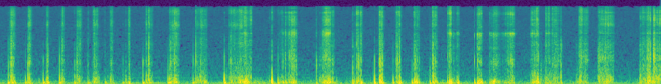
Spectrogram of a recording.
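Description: The fibrous interior of a small, hollow dried gourd shell half, held close to the mic, is scratched with a wooden toothpick. It makes a quick, steady series of short, dry scratching strokes, each with a soft hollow low body and a brief bright rasp that stops with no ring. The result is quiet, close, crackly texture.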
